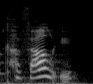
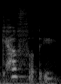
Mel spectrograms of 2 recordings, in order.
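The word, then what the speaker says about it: Kephale: I thought it was Cafali, but apparently they pronounce it carefully.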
